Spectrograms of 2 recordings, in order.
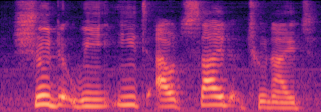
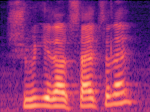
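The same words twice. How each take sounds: First: The sentence is said slowly with separate words. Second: The sentence is said fast with linked words. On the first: The speaker is simplifying for a learner. "They're speaking like that for you because they know you're you are an English learner" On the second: This is how native speakers normally talk. "So this is called fast speech or connected speech"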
